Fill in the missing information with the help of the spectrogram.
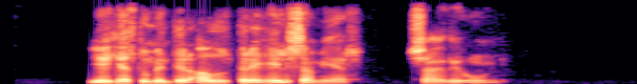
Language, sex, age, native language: Icelandic, male, 20-29, Icelandic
